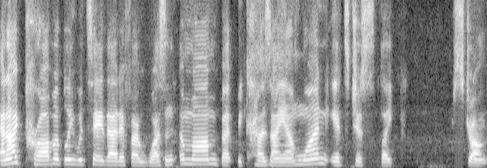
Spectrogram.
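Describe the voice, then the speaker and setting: An unremarkable speaking voice talks fairly slowly with ordinary pitch variation, in a dry, close sound with no echo. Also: woman, medium pitch for a woman. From Canada. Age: 60s. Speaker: livestream host. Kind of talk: casual livestream chat.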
